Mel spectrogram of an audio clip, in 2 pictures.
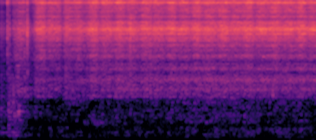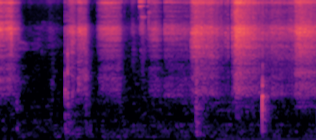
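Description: Sesame seeds roast in a pan for til barfi, a steady close crackle and sizzle that drops away midway, then returns in uneven bursts with light stirring scrapes.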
